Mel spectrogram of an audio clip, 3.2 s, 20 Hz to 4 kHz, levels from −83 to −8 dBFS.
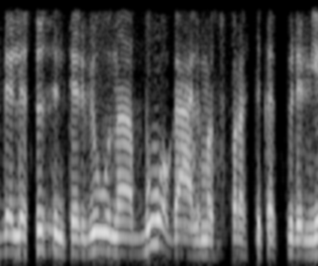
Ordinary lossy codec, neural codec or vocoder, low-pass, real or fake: AAC, 24 kbps; none; 3.6 kHz; real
